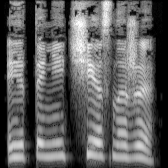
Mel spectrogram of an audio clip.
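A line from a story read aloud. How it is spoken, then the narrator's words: Angry breathy exclamation. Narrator (Russian): сердито выдохнула я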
